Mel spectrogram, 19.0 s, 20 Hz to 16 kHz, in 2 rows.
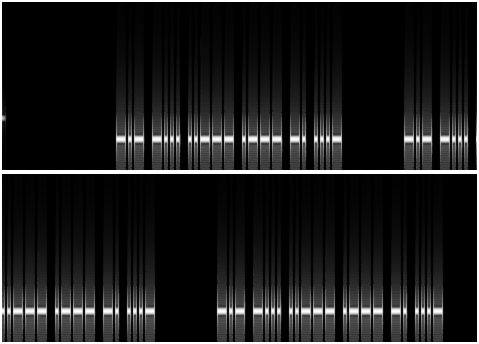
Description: Morse code, heard as a keyed tone, about 21 wpm, 700 Hz. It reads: KB2JNV KB2JNV KB2JNV
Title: USA Call Signs - 6 Characters - Repeated 3x - 20wpm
